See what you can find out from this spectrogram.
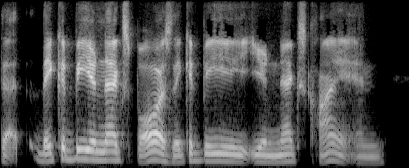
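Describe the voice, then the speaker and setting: A man speaks with an American accent, mumbling. His pitch variation is ordinary. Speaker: podcast host. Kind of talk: casual chat. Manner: stutters at times.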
